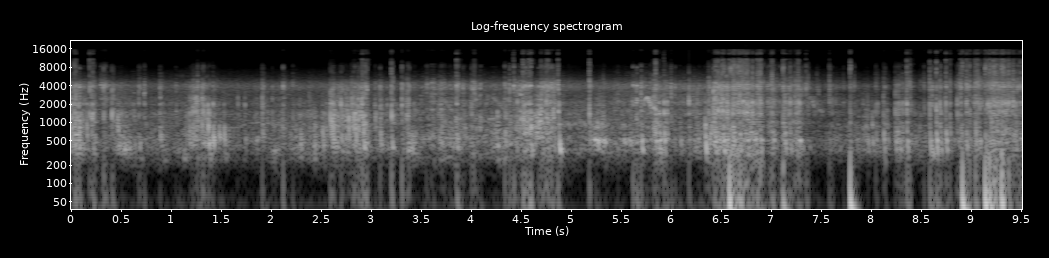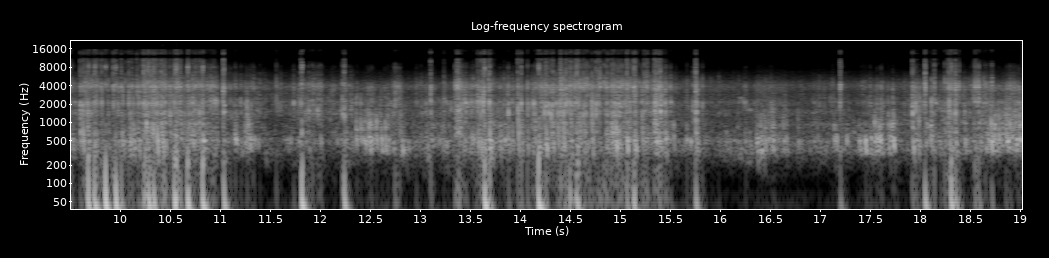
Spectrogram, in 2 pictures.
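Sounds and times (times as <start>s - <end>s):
camel chewing crunchily: 1.4s - 19.0s.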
